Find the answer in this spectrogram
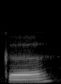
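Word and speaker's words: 革: Target, and again the phonetic element is on the right side, and the semantic element is on the left side, pronounced ge, and it is leather.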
